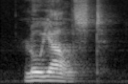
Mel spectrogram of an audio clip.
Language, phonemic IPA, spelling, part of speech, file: Dutch, /loˈjalst/, loyaalst, adjective, Nl-loyaalst.ogg
- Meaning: superlative degree of loyaal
